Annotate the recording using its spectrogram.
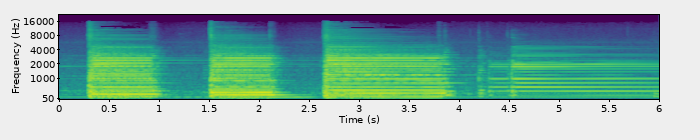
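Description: Electric guitar playing suspended chords: three chords struck about a second apart, each stopped short, then a fourth left ringing out and slowly fading.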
